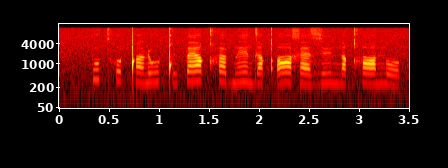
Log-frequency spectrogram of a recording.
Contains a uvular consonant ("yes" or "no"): yes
